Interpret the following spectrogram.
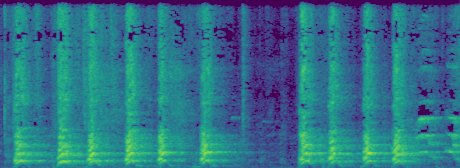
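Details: Presa Canario named Xuanfeng, a lame pack-leading dog still marking territory and facing a strong rival, gives a run of loud, deep, evenly spaced barks, about five in two seconds, then a pause and another quick burst of four.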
